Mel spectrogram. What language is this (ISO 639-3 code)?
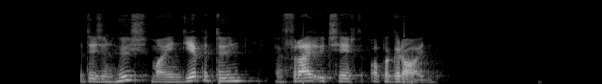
fry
